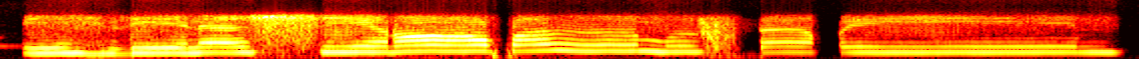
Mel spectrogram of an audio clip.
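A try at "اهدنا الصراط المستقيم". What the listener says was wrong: Nanti lihat lagi yang huruf shadnya. Nah, itu kan huruf shin kan? Shad shu. Jadi shu kan? Jadi jangan kena tengah lidah. Ujung lidahnya aja. Pancing pakai huruf S. Kalau lid, pancing pakai huruf S.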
